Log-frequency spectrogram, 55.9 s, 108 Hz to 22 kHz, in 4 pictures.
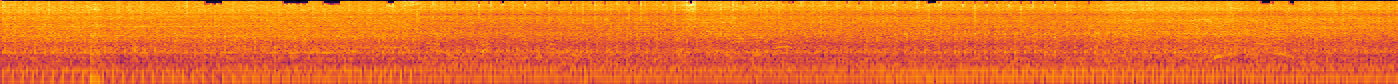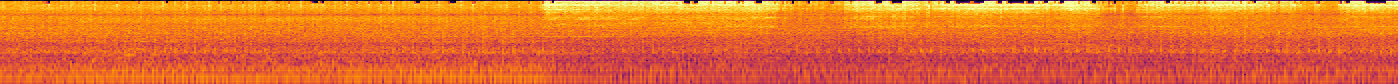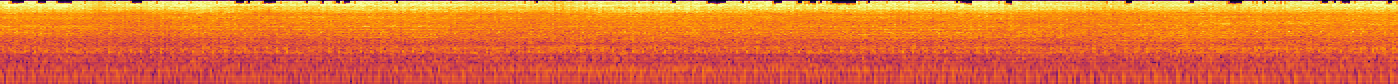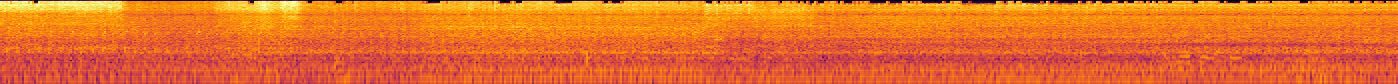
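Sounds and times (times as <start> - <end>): sawmill engine running: 0.0 - 55.9
saw blade cutting wood hiss: 19.4 - 45.2.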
